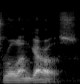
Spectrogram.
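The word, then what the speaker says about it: Roland-Garros: the French it's not the French open it's rolaros which easiest thing for a lot of people to pronounce and from what I've been told almost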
